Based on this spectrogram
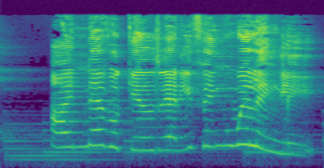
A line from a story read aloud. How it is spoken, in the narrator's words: she sobbed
